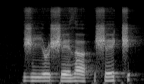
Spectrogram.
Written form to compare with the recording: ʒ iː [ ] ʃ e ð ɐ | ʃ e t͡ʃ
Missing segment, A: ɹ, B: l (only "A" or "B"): A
